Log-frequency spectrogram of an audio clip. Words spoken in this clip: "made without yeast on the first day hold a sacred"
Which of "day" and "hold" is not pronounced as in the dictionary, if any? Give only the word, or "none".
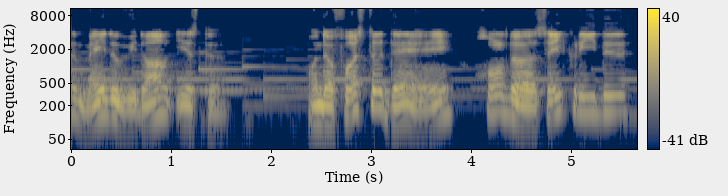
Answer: none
